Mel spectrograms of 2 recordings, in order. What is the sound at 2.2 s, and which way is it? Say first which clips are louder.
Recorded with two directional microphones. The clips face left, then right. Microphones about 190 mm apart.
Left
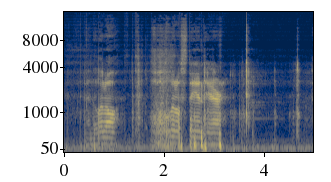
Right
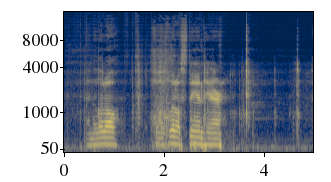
Speech: right 7 dB; 30° right (ahead or behind).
